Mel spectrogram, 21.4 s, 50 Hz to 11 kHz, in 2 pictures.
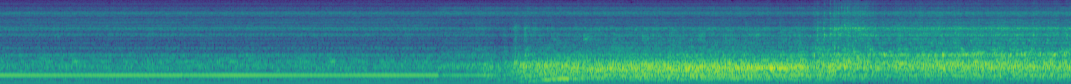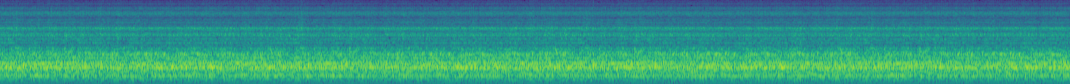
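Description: Sound-fitted 00 gauge Class 52 'Western' diesel locomotive model's DCC sound decoder playing engine sound from a small loudspeaker: a low steady hum, then about five seconds in a short rising whine as the engine sound comes up and settles into a louder steady running note.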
